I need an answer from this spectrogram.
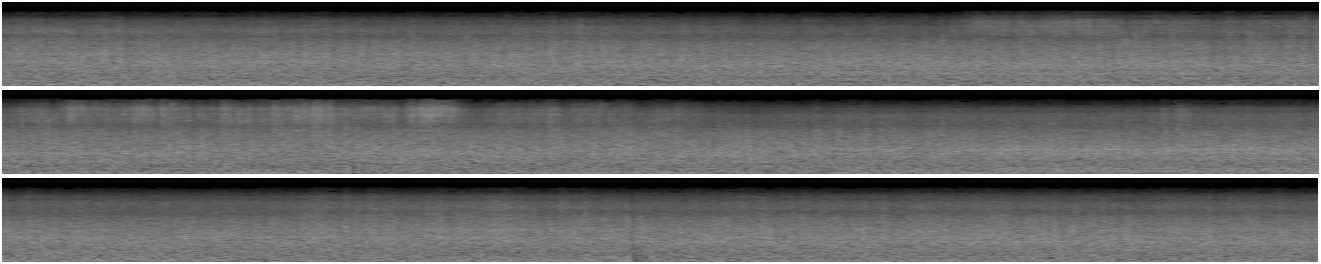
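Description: Steady running noise of a train travelling along the track, heard from the driver's cab, an even rumble with a faint high hiss for several seconds partway through.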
